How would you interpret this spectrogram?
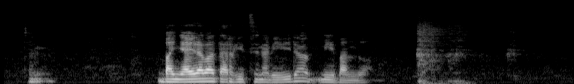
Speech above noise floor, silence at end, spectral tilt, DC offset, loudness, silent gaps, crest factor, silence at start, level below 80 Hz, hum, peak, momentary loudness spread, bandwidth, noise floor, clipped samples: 44 dB; 1.15 s; -8.5 dB/octave; under 0.1%; -18 LUFS; none; 22 dB; 0.3 s; -52 dBFS; none; 0 dBFS; 25 LU; 11 kHz; -62 dBFS; under 0.1%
